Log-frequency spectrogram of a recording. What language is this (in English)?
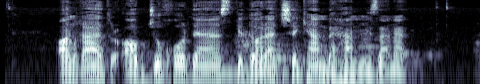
Persian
